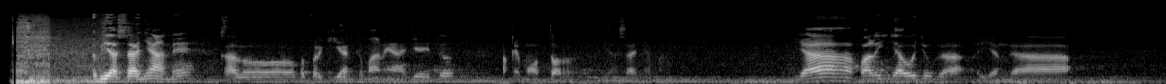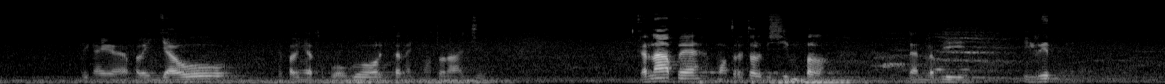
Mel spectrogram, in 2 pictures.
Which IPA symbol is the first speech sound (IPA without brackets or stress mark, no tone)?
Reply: b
